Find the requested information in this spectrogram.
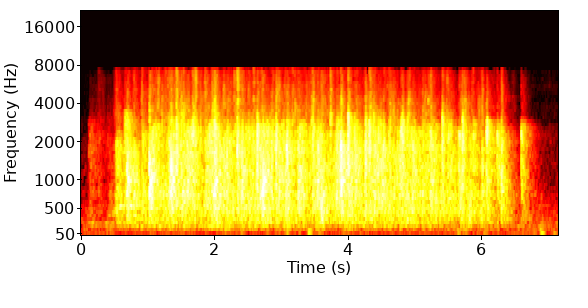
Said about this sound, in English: Let's give our career panel a big round of applause.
